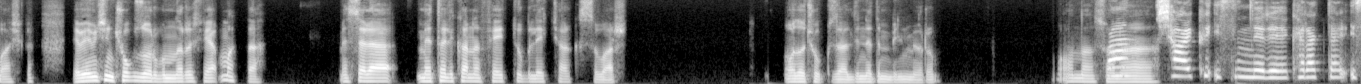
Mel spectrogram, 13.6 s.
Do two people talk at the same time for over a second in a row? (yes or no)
no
